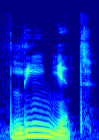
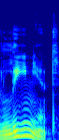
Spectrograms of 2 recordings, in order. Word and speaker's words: lenient: opposite of strict pronunciation lenient the first vowel is a long e like green beans Li lenient we have the e sound like yellow and yesterday we have the short e sound like eggs and bed together lenient put the stress on it first syllable lenient lenient so to describe a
